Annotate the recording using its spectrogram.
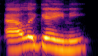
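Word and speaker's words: Allegheny: All you got to do is type in Alagany. Type in Alagany and it will show you how to say it. It will give you the annun pronunciation is AlaGany.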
